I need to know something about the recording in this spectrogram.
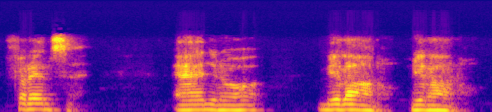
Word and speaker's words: Firenze: in italy right uh but in english florence actually in italian it's ferense ferenze and you know milano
